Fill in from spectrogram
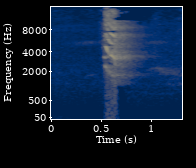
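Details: A pet female common hill myna lets out a single loud, harsh, broadband squawk lasting under a fifth of a second, with a brief fading tail in an otherwise quiet indoor setting.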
